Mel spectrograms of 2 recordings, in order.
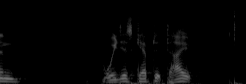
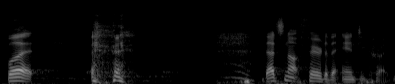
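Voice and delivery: ordinary talk

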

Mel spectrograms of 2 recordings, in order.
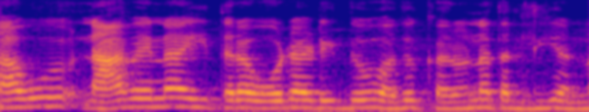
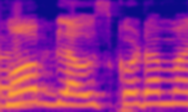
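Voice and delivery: higher, louder call to mum; raised-voice request, drawing out the first call; 8 semitones higher, 7 dB louder than usual. Real, not acted. Daughter asking mum to hand over the blouse, calling out.

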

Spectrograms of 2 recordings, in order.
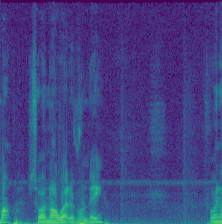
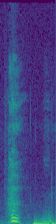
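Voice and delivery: quick higher gasp of surprise; sharp gasp; 8 semitones higher than usual. Real, not acted. Player spotting a key, gasping in surprise.

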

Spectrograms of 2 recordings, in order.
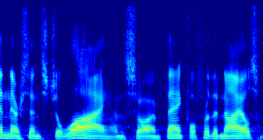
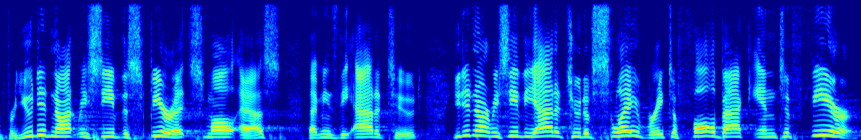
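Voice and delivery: forceful reading; 7 semitones higher, 7 dB louder than usual. Real, not acted.

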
